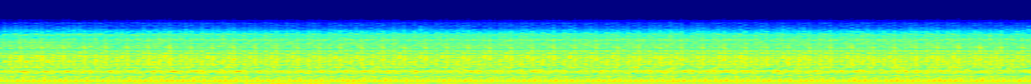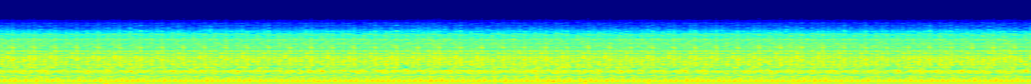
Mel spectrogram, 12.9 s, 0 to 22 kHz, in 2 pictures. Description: Mercedes B200 2008 CDI Engine started making a metallic rattling sound.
